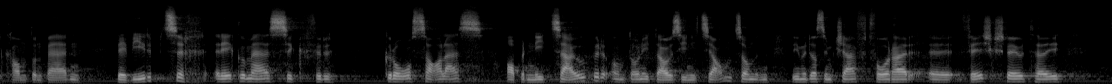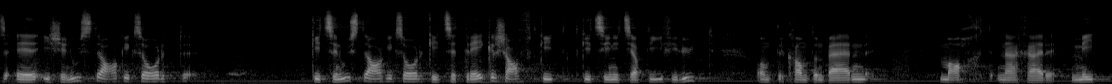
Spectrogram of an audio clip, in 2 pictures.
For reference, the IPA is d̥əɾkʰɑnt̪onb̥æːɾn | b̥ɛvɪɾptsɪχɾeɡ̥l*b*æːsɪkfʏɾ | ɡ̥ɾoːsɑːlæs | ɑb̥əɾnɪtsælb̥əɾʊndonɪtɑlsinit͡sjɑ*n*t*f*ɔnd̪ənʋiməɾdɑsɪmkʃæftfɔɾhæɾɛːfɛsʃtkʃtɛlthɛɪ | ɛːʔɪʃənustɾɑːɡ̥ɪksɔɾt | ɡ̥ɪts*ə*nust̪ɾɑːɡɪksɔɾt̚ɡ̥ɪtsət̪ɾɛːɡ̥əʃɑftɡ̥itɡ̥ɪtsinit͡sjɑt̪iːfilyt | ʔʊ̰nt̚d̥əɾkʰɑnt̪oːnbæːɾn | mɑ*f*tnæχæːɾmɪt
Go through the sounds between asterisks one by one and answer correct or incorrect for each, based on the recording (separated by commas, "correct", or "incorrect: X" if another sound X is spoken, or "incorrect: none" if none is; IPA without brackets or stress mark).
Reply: incorrect: m, correct, incorrect: s, correct, incorrect: χ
